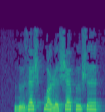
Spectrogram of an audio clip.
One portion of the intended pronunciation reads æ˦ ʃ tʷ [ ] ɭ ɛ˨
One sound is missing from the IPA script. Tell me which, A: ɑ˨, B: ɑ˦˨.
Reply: B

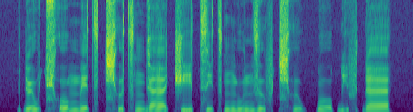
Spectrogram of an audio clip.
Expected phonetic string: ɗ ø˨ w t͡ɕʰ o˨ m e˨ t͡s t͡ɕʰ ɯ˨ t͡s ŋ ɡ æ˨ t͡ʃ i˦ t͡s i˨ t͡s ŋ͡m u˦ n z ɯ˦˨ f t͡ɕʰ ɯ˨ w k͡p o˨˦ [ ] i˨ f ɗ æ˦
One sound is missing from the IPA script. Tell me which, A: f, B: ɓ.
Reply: B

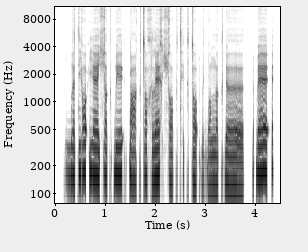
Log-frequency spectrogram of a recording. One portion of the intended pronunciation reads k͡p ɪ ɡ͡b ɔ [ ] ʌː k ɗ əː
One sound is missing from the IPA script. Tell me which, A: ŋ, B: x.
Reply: A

